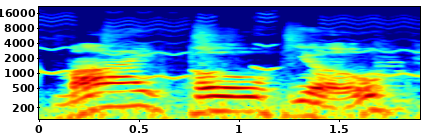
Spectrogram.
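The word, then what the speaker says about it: miHoYo: in between qual team forgive me if I mispronounced this and the team that developed this was myo yo lowercase M lowercase i Capital H lowercase o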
